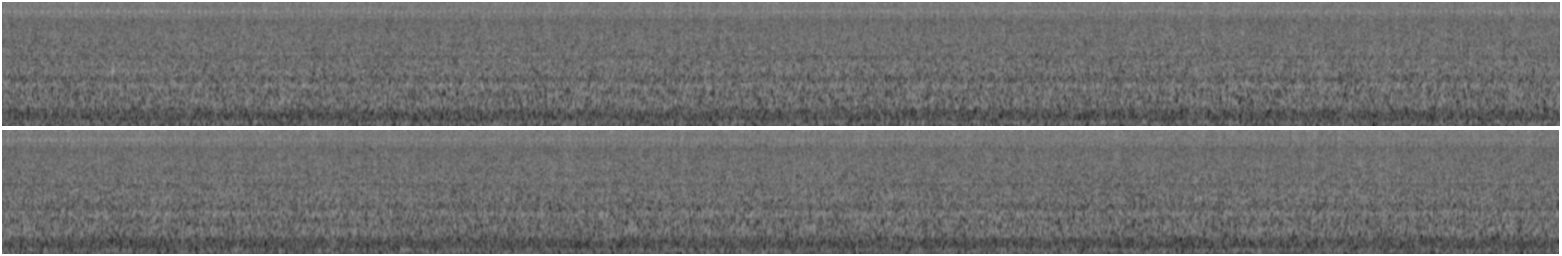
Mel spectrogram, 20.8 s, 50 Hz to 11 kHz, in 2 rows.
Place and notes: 茅埔坑溪生態公園, Nantou County - Stream
Stream
Zoom H2n MS+XY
